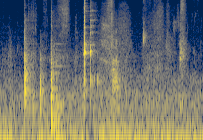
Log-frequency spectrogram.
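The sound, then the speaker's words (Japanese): A few sharp clinks of a cup and dishware, then tea being poured into a cup with a soft, splashy trickle, fairly quiet, with no talking. “うん、飲みたいなトポトポトポとか音入るから”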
